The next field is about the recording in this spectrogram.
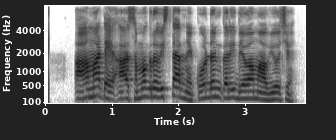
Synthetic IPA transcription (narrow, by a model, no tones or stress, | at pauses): amaʈeasəməɡɾəʋɪst̪aɾnekoɾɖənkəɾid̪eʋamãaʋjot͡ʃʰe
